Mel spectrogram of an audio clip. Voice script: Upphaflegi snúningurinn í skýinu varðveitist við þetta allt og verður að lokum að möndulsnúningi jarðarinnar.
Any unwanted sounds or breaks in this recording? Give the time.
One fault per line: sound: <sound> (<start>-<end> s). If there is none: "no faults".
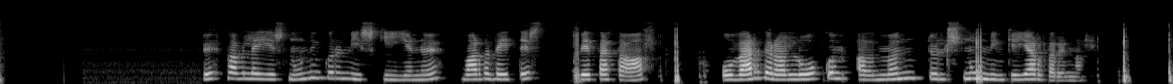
no faults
